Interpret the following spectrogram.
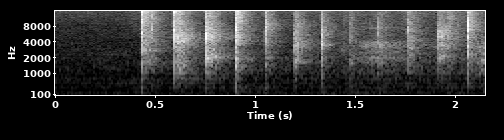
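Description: A drumroll of rapid sharp taps, about ten a second, starting about half a second in, played as a build-up to an introduction.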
